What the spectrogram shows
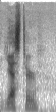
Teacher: you've got that unstressed E pronounced more or less as a schwa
